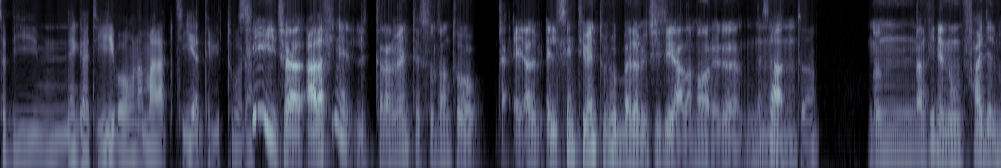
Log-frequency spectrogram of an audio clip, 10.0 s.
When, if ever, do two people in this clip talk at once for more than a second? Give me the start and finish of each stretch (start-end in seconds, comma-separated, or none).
none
